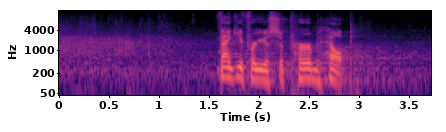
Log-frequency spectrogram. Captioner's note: applause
